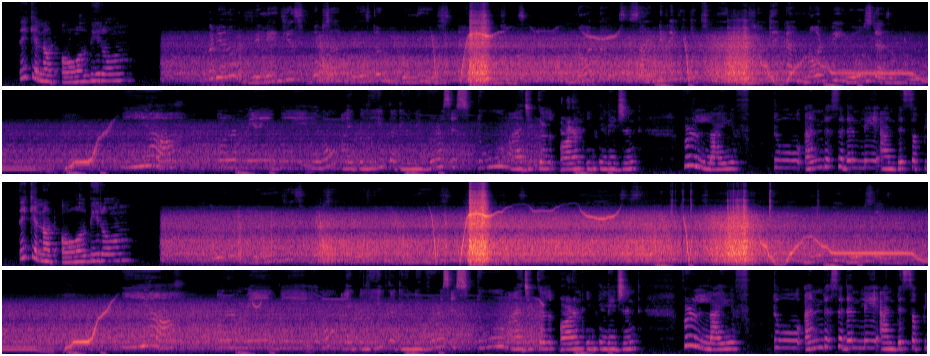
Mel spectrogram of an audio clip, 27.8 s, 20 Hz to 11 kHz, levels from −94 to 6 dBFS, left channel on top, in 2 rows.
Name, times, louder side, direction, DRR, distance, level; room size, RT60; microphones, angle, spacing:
voice 1, 0.3-1.9 15.7-16.7 17.1-25.1 25.5-27.7, right 2 dB, 50° right, 0.6 m, -44 dB
sound 1, 2.4-22.0, right 8 dB, 85° right, 0.3 m, -33 dB
voice 2, 2.9-7.8 8.4-13.9 22.3-22.5, left 4 dB, 55° left, 0.5 m, -46 dB
sound 2, 9.8-10.3 12.3-12.9 14.8-15.4 17.4-18.0 19.9-20.5 22.4-23.0, equal, 5° right, 0.6 m, -53 dB
2.6 x 2.2 x 3.1 m
head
